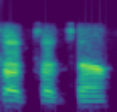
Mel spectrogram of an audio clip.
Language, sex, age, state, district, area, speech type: Hindi, male, 30-45, Rajasthan, Jaipur, urban, conversation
